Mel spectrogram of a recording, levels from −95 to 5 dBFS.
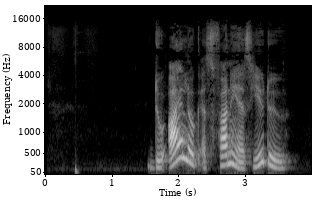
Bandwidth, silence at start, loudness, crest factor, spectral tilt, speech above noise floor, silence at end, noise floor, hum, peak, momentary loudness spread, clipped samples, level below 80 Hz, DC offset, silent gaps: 15 kHz; 0.45 s; -26 LUFS; 22 dB; -5 dB/octave; 51 dB; 0.4 s; -77 dBFS; none; -6 dBFS; 15 LU; under 0.1%; -66 dBFS; under 0.1%; none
